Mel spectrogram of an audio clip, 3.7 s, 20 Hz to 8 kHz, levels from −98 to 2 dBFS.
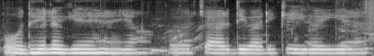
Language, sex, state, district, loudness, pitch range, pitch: Hindi, female, Chandigarh, Chandigarh, -14 LUFS, 190-200 Hz, 195 Hz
